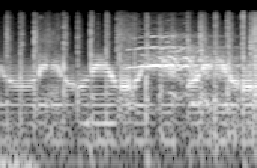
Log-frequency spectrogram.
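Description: Horses pulling a horse-drawn ride neigh in loud, wavering whinnies. Several calls rise and fall in pitch and overlap with no pause between them.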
